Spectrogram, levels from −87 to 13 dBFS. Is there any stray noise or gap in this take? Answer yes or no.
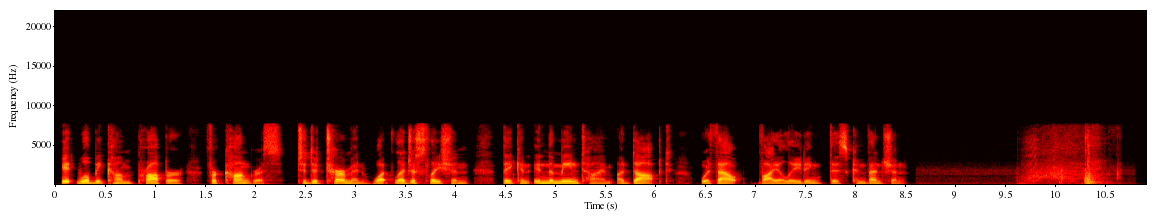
yes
